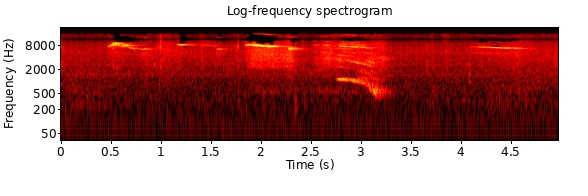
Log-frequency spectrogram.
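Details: Puppy giving a single clear whine that slides downward near 3 seconds, with brief thin high squeaks earlier and a quiet room hum beneath.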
